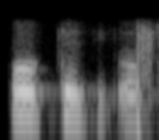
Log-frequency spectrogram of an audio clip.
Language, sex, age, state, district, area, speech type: Punjabi, female, 30-45, Punjab, Amritsar, rural, conversation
